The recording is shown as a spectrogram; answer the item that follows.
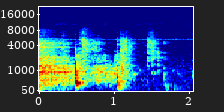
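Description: Soft paper rustling with a couple of light taps, a picture book's page being turned; the rustle fades after about a second, and two short brushing sounds follow.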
